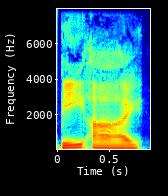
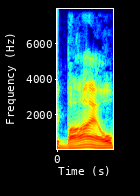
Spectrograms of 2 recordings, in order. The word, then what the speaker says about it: Bilal: It's spelled B-I-L-A-L, Bilal. I want to say Bile, but that isn't right.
